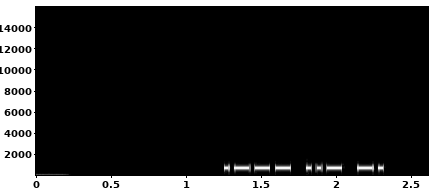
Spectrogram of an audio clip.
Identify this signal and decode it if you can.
Morse code, heard as a keyed tone, about 36 wpm, 700 Hz. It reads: JUN
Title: USA Call Sign Postfixes - 3 Letters 35wpm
